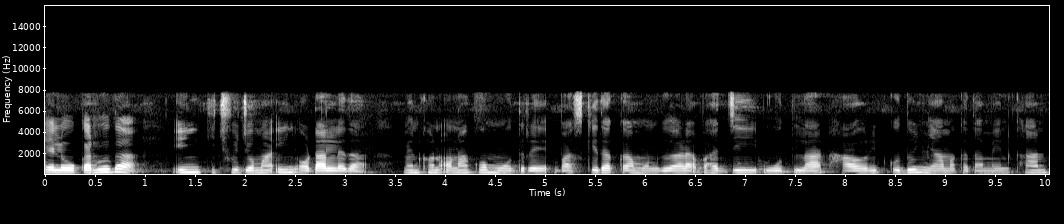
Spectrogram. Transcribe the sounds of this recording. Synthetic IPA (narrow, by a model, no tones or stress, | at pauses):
hɛlɔwkaɾɔd̪a | iɲkit͡ʃʰud͡ʒɔmaʔiɲɔ̰ɖalːɛd̪a | mɛnkʰanɔ̰nakɔmud̪ɾɛbaskid̪akamɔnɡəaɽa̰ʔbʱad͡ʒiut̪̚ˀlat̪̚hawɾit̪̚kɔd̪uɲamakad̪amɛnkʰan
